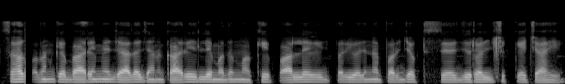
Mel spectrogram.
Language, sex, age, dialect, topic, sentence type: Magahi, male, 25-30, Southern, agriculture, statement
